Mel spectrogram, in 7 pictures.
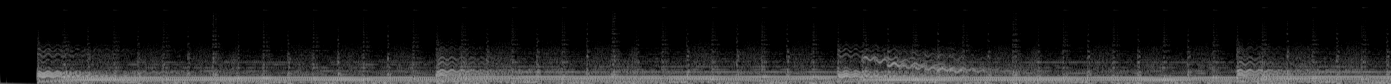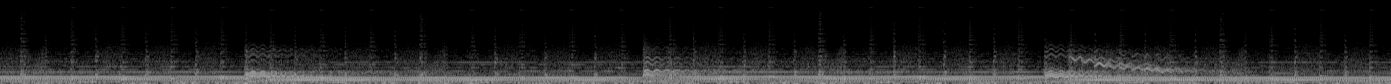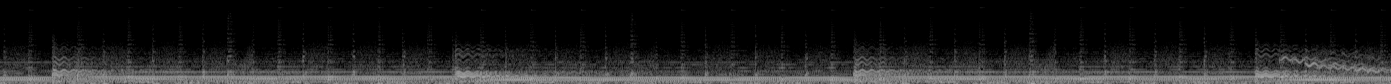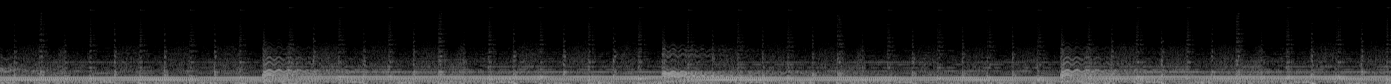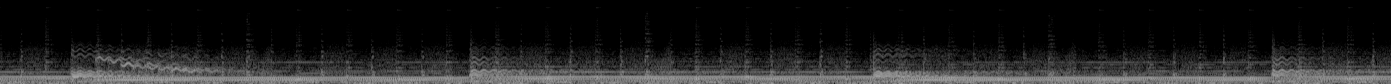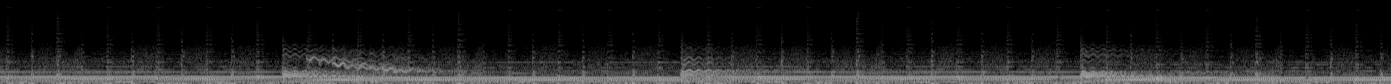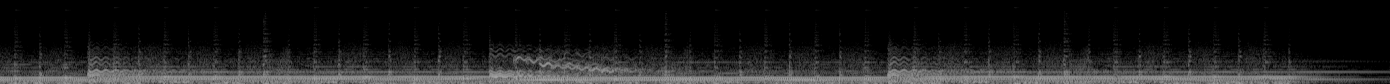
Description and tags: squeaky clean retro beat
layered retro synth beat
beat, clean, retro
